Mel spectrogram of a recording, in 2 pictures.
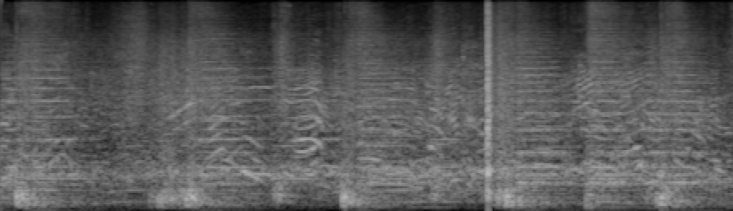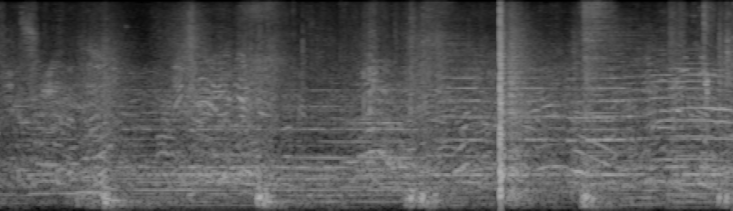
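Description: A processional band plays a slow march, with sustained brass-like tones over a bass drum beat about every second and a quarter. Two sharp cracks cut through, one about four seconds in and one near the end.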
